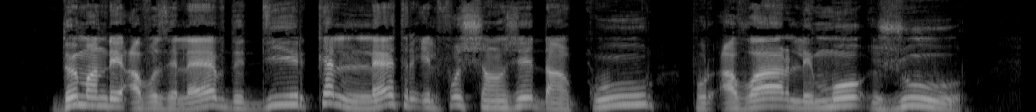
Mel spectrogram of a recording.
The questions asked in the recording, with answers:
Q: Demandez à vos élèves de dire quelle lettre il faut changer dans cours pour avoir le mot jour.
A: Monsieur, j'efface la lettre C et j'écris la lettre J.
